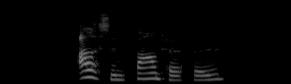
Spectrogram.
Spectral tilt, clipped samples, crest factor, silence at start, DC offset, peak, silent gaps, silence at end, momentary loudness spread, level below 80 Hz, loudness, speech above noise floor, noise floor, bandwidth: -2 dB/octave; under 0.1%; 24 dB; 0.75 s; under 0.1%; -22 dBFS; none; 0.65 s; 14 LU; -88 dBFS; -43 LUFS; 38 dB; -83 dBFS; 13.5 kHz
